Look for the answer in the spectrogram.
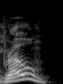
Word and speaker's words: Breaux: Moving on to Lafayette, Louisiana, and Todd Bro. And I love calling him Todd Bro, even though it's spelled B-R-E-A-U-X.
